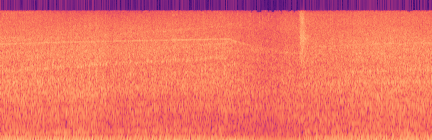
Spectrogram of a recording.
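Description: Tyres roll on the road with a low hum.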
